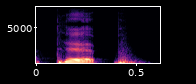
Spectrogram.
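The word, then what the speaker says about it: tip: まあ、アメリカでは、ウェイターやウェイトレスはですね、金額の 15% か 20% と言われるチップ、まあ、英語ではテープという発音ですけれども、テープという発音ですけれども、まあ、それを当てにしてサービスしてるのでですね、レストランから受け取る時給自体はですね、本当に微々たるもんなんですね。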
